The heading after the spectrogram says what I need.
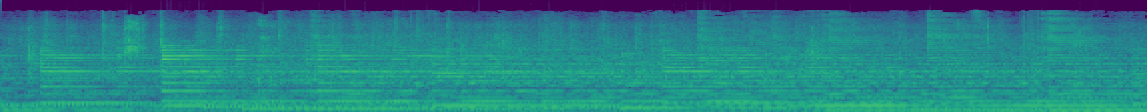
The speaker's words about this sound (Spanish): ¿Quieres ponerte de pie? Por favor, dale un aplauso fuerte a Dios.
